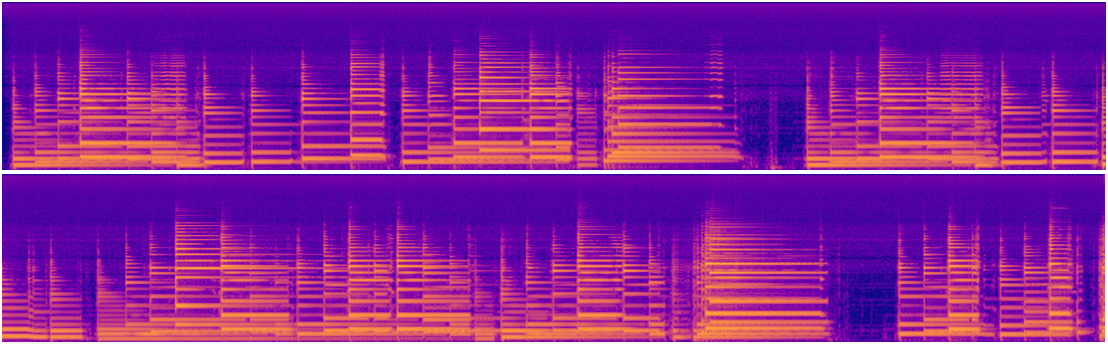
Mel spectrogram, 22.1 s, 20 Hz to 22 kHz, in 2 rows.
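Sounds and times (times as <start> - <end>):
chorus effect: 0.0 - 22.0.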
